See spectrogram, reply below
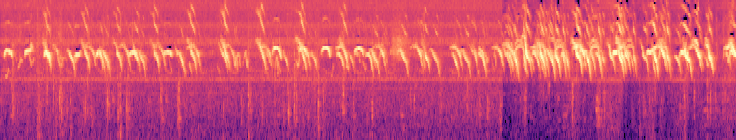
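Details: Baby chickens on a farm chirping to call the hen: a crowded flock of shrill, falling peeps, about two per second from each bird but overlapping, with a brief dip in background noise before the chorus swells again.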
